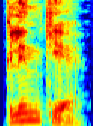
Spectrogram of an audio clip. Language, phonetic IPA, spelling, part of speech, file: Russian, [klʲɪnˈkʲe], клинке, noun, Ru-клинке.ogg
- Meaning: prepositional singular of клино́к (klinók)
